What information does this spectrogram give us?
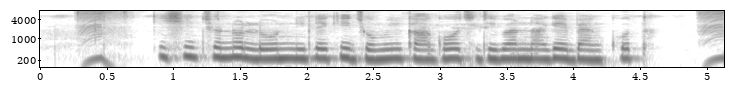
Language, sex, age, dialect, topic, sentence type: Bengali, female, 18-24, Rajbangshi, banking, question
